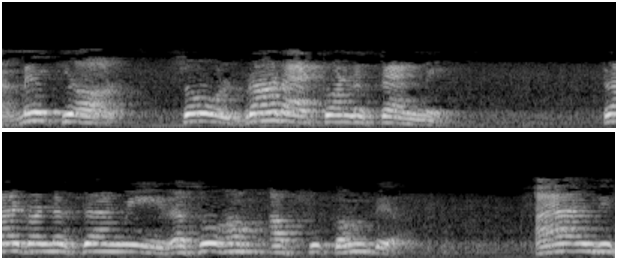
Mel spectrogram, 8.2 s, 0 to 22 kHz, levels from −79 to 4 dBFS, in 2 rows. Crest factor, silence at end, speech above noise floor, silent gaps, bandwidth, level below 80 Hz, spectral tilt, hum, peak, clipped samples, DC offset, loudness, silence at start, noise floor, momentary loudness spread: 14 dB; 0 s; 27 dB; none; 4.9 kHz; -58 dBFS; -3.5 dB/octave; none; -4 dBFS; under 0.1%; under 0.1%; -18 LUFS; 0 s; -44 dBFS; 9 LU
